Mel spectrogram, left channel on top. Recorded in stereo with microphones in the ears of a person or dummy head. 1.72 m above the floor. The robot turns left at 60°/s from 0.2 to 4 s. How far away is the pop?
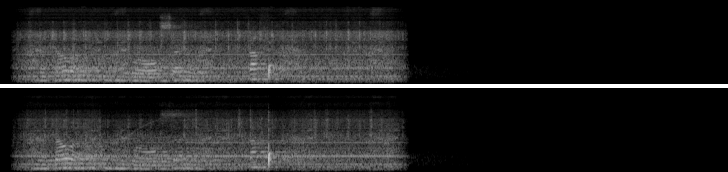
About 0.8 m.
